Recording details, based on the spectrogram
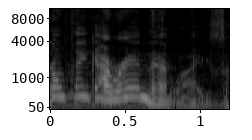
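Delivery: high, soft, polite voice. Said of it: "I remember using my polite voice".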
